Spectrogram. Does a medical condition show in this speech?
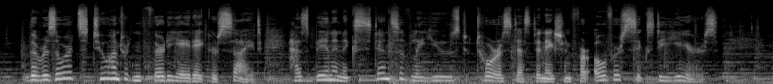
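No.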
